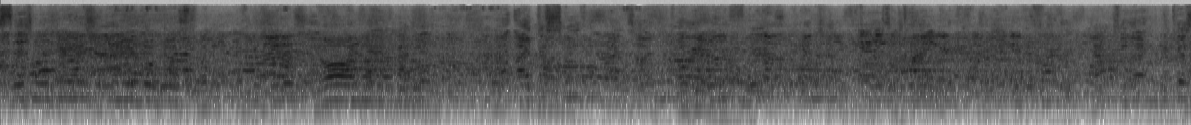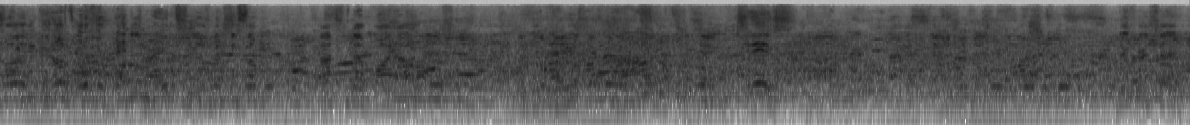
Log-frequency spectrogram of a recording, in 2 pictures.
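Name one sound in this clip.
A large crowd of young people chatters loudly in a big echoing hall.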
